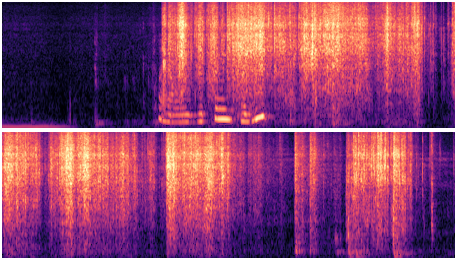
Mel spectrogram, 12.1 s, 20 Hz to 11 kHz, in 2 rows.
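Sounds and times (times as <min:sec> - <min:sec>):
plastic bag crinkling: 0:01.9 - 0:12.0.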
